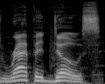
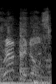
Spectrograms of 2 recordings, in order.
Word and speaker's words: Rapidash: An early version of Tuesday's rap is here, where Floyd pronounces Rapidash as Rapidose. Honestly, it was worth the re-record just for how he said Snorlax in the final mix. Geodude, Rapidash, Magneton, Snorlax.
